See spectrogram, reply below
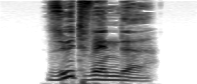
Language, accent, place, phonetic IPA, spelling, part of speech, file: German, Germany, Berlin, [ˈzyːtˌvɪndə], Südwinde, noun, De-Südwinde.ogg
- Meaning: nominative/accusative/genitive plural of Südwind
